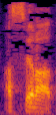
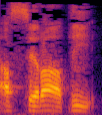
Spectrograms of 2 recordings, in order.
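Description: First: The final consonant carries an a-vowel. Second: The final consonant carries an i-vowel. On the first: The speaker calls it right. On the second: The speaker calls it wrong.

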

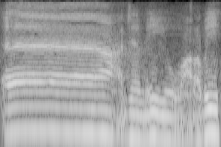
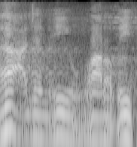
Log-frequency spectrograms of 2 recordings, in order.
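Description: First: The second hamza becomes a long drawn-out vowel. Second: The second hamza is softened, between hamza and alif. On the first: "بالمد فيها" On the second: "فالهمزة الثانية مسهلة، وإنما هي بين الهمزة والألف"

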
